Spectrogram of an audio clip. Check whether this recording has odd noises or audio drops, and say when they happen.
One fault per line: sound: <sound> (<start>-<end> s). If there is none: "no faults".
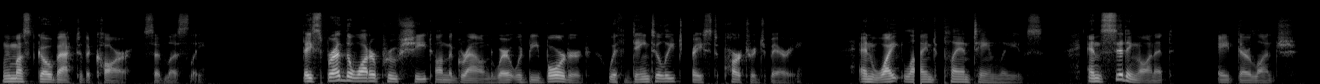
sound: dropout (6.8-6.9 s)
sound: dropout (9.1-9.2 s)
